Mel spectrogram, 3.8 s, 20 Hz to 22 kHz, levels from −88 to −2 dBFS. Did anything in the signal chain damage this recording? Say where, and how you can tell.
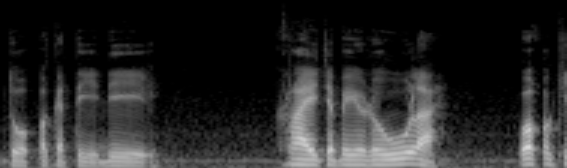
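Yes, the network stage damaged this speech in three places: at 0.91 s, at 3.01 s and at 3.55 s, the sound briefly freezes into a held buzz or fading hiss, then jumps ahead. This is burst of packet loss. The receiver concealed 60, 120 and 60 ms of missing audio by stretching the last sound, so that stretch of speech is lost.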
